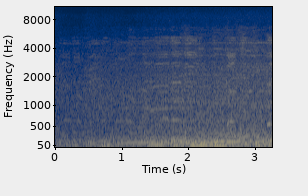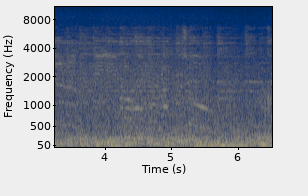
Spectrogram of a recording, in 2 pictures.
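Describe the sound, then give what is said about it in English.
Steady road traffic of cars driving by in Los Angeles rumbles, a continuous wash of engine and tire noise that builds slightly after the first couple of seconds and then holds level. “As you can imagine, if you hear any of the rumors about Los Angeles, there's a great deal of traffic out here.”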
